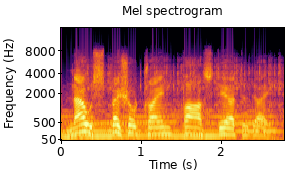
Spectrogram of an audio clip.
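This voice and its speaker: Brisk railway telegraph clerk, highish voice. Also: male voice, lively intonation, dull audio. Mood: flat reporting. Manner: clipped, matter-of-fact, deferential. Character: brisk, dutiful male railway telegraph clerk reading messages. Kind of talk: 1940s-50s radio drama acting. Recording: vintage radio drama with music behind.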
